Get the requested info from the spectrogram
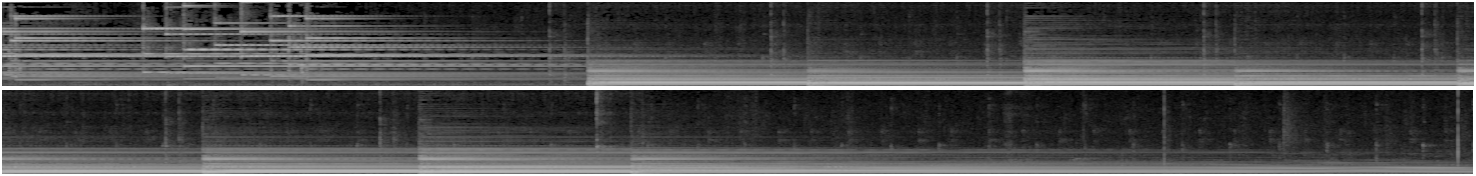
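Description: Winterhalder & Hofmeier triple-fusee mantel clock finishing its quarter chime on bells with a few high notes, then, after a short pause, striking eight o'clock on a deeper gong: eight strikes about two seconds apart, each ringing on and the last dying slowly away.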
